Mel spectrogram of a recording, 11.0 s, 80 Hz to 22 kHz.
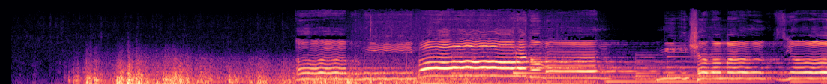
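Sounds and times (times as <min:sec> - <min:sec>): rain falling: 0:00.2 - 0:07.8
thunder rumbling and crackling: 0:00.8 - 0:07.8.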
